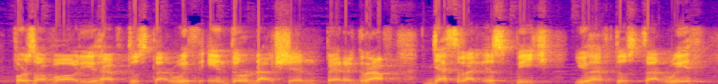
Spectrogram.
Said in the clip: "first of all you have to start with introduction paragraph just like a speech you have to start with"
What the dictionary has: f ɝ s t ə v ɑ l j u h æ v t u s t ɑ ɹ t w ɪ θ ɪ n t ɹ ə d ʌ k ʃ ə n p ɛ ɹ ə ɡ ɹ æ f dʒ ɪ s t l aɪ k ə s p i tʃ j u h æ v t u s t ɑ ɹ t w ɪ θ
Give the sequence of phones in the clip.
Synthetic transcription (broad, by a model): f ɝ s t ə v ɑ l j u h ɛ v t u s t ɑ t w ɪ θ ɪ n t ɹ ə d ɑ k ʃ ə n p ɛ ɹ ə ɡ ɹ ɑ f dʒ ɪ s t l aɪ k ə s p i tʃ j u h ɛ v t u s t ɑ t w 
